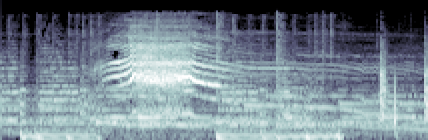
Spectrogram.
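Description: A cat meows once, a long call starting about a second in, over background music.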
